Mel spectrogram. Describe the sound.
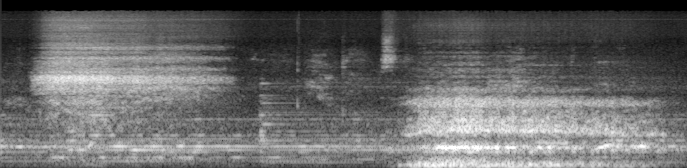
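A slow exhale blown out through the mouth during a guided prayer breathing exercise: a soft, airy hiss of about two seconds, followed after a pause by a louder, lower breathy rush.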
